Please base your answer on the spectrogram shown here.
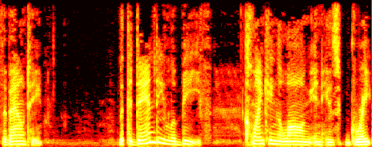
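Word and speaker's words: LaBoeuf: good-looking Texas Ranger named Leff who has already tracked Cheney over several States Leif whose name is spelled labuff and who is somewhat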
